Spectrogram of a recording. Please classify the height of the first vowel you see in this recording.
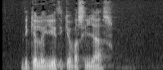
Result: high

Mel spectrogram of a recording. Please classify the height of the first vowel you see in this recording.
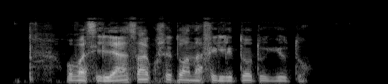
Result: mid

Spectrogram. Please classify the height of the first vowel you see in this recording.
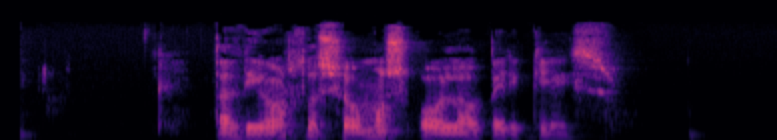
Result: low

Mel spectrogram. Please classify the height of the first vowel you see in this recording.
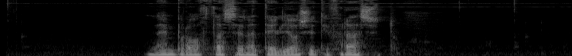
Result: mid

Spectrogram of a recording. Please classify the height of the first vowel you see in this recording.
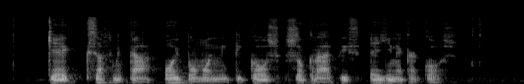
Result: mid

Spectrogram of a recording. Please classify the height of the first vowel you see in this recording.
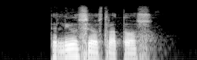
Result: mid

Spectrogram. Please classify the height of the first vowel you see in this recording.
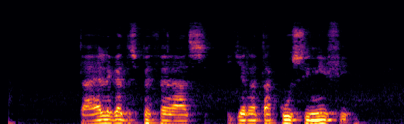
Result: low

